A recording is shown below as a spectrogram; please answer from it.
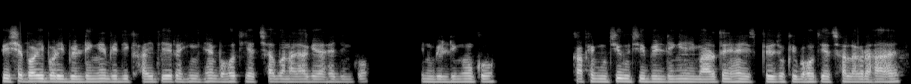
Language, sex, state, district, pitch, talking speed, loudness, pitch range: Hindi, male, Bihar, Gopalganj, 130 Hz, 225 wpm, -17 LUFS, 125-135 Hz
